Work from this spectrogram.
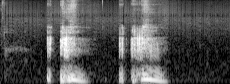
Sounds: Throat clearing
